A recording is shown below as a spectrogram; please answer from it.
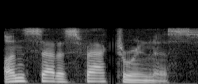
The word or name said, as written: unsatisfactoriness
